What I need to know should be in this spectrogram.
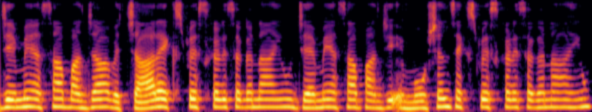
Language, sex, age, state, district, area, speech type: Sindhi, female, 30-45, Maharashtra, Thane, urban, spontaneous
